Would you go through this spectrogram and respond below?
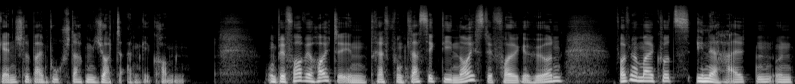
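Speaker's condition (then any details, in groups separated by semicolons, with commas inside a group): No condition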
